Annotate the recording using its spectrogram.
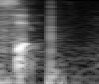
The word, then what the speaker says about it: CIP: I'm going to pronounce that as SIP. Or KIP. No, we're going with SIP.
